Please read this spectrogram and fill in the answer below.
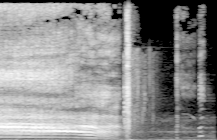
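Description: A man's drawn-out, anguished cry, held on one strained pitch and then falling away and cutting off a little over a second in, followed by a single sharp click.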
